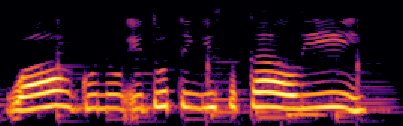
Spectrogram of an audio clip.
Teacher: cara membaca tanda seru dengan nada suara yang semakin naik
